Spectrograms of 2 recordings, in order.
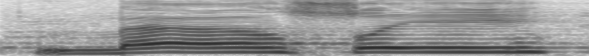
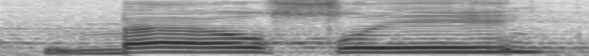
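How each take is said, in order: Both takes have the same delivery.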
